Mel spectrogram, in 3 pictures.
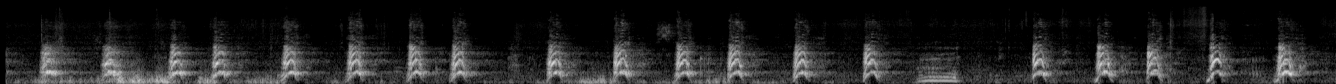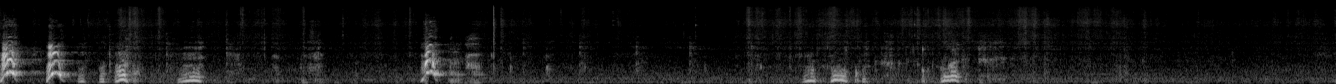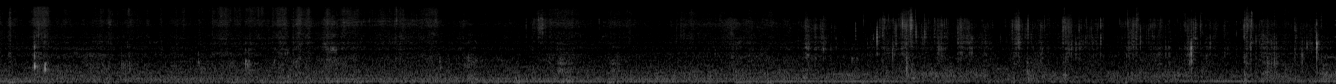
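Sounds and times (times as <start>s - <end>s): dog barking sharply: 0.4s - 4.9s, 5.5s - 9.0s, 10.4s - 14.2s, 17.6s - 18.0s.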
